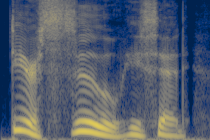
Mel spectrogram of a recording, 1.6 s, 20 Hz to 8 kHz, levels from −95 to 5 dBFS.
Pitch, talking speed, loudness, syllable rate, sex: 150 Hz, 150 wpm, -16 LUFS, 3.1 syllables/s, male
